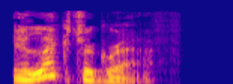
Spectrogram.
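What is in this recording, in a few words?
"electrograph", British English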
